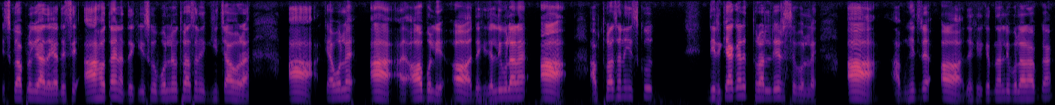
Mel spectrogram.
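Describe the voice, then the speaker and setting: Bright, crisp male grammar teacher. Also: fairly high pitch, very fast, no echo, clean studio sound. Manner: repetitive call-and-response questioning. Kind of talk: Hindi grammar lesson.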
